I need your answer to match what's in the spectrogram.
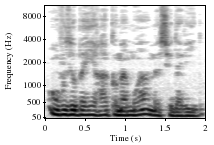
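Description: A man's voice: mid-range voice, fast, mellow, slightly rough. A man reading the part of an anxious, devout lady of the house, fervent and pleading. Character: devout, anxious noble mother.

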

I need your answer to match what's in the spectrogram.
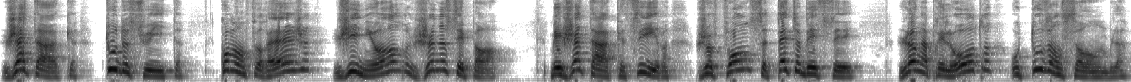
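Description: Fiery young adventurer, impassioned and defiant, husky, played by the narrator in an audiobook. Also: mid-range voice, sing-song, slow pace. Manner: impassioned, loud, defiant outbursts. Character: proud fiery adventurer, young male swordsman. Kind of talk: audiobook character reading.

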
